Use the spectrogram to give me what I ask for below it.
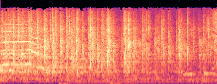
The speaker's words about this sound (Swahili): bwana asifiwe haleluya pigia yesu makofi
